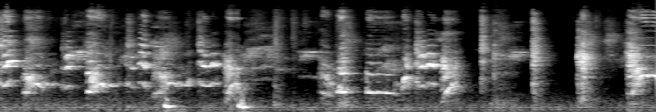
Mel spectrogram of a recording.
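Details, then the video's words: Pet male superb parrot showing off singing and mimicking at home; varied warbling whistles and harmonic chatter with a couple of low croaky notes, later harsh rasping bursts separated by brief pauses. "Superb Parrot Malibu showing off his singing and mimicking skills"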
